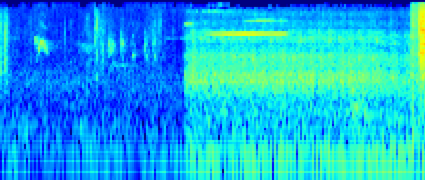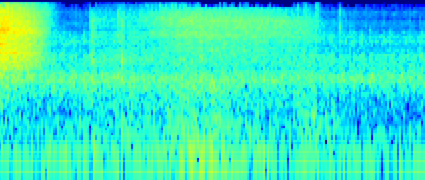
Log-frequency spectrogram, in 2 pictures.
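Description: A large city bus idles and rumbles, then lets out a sharp hiss of its air brakes as it stops, with the engine drone continuing steadily afterward.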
